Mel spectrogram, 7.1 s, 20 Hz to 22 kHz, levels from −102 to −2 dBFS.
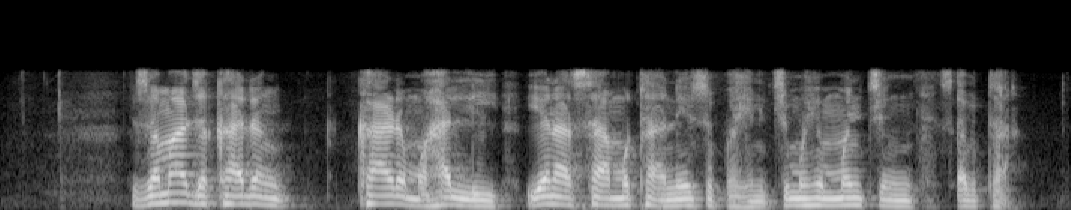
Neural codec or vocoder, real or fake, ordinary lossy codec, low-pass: none; real; Opus, 64 kbps; 5.4 kHz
